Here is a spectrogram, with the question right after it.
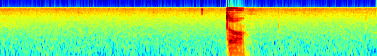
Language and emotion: Russian, neutral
